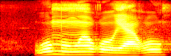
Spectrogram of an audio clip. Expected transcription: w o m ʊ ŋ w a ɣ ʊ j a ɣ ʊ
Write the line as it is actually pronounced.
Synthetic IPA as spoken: w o m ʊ ŋ w ɛ ɣ ʊ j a ɣ ʊ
